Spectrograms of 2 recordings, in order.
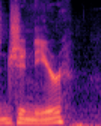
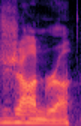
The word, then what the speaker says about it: genre: general for like actual words was I would pronounce genre as janer because it was one of those things where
